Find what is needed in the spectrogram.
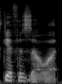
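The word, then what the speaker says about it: Scyphozoa: So this, I think it's Skiffozoa. It's, phonetically, it's spelled Skiffozoa, like P-H.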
